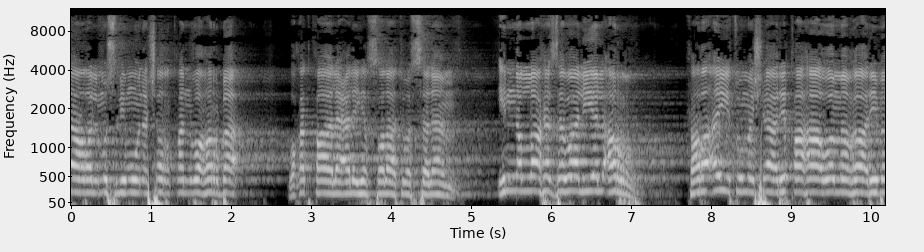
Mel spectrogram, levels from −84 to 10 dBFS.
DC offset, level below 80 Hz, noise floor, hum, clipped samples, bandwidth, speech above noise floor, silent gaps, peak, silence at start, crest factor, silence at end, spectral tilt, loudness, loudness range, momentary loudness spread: under 0.1%; -24 dBFS; -33 dBFS; none; under 0.1%; 11 kHz; 21 dB; none; 0 dBFS; 0 s; 12 dB; 0 s; -4.5 dB/octave; -13 LUFS; 2 LU; 12 LU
